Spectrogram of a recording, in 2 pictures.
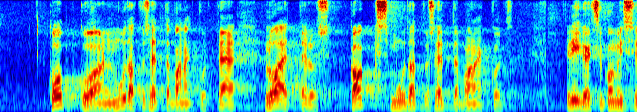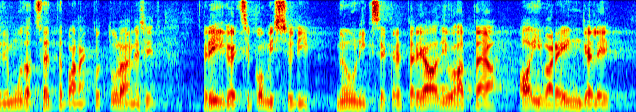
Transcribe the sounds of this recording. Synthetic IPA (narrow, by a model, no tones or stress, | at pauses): ko̞kːuo̞nmuːd̪̥ɑt̪ːˑuset̪ːe̞pɑnekːˑut̪ːˑe̞lo̞e̞t̪ːˑe̞luskɑksmuːd̪̥ɑt̪ːˑuse̞t̪ːe̞pɑne̞kːˑut̪ˑ | riːɡ̥ʲikɑjt̪se̞ko̞misjo̞nʲimuːd̪̥ɑt̪ːˑu̥se̞t̪ːe̞pɑne̞kːˑut̪̚tːule̞ne̞sid̪̥ | ɾiːɡʲikɑjt̪se̞ko̞misːjo̞nʲi | nɤwnikse̞kre̞t̪ːˑɑɾiɑːd̪̥ijuɦɑt̪ːˑɑjɑɑjvɑɾeŋɡ̥e̞li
